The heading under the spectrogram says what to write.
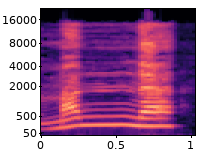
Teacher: Man degan ushlab turilyapti, ikki harakat miqdoricha n ni ushlab turasiz, o'sha-o'sha manna o'qiladi. Faqat shu n harfida ikki harakat g'unnani ushlab turasiz va n ni aytayotgan paytda labingizni oldinga chiqarib turasiz. Manna, shu n tugagandan keyin bo'ldi, yana o'z holida o'qib ketaverasiz.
